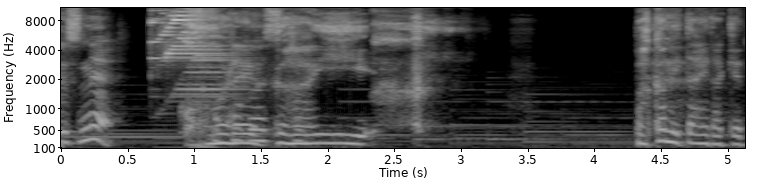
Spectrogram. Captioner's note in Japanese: 鼻息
